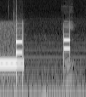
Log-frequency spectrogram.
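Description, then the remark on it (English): A steady phone tone cuts off as a keypad beep sounds while a phone number is dialed, followed after a brief pause by a second crisp dual-tone beep. Two key presses, clear, with no talking. “Let me open up my phone.”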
